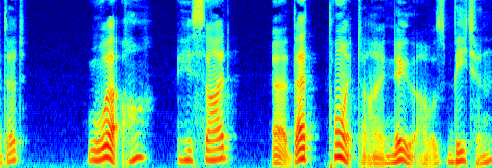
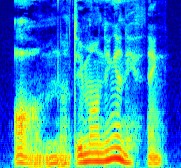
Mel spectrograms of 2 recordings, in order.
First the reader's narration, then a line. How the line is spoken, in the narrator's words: Draco whispered, moving his mouth on her throat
